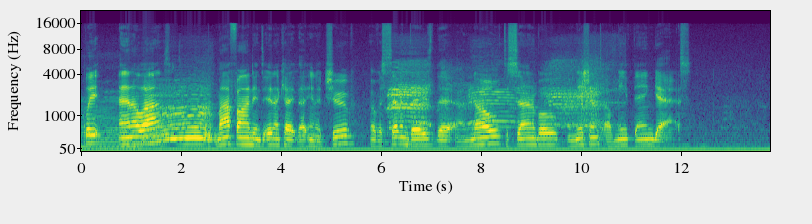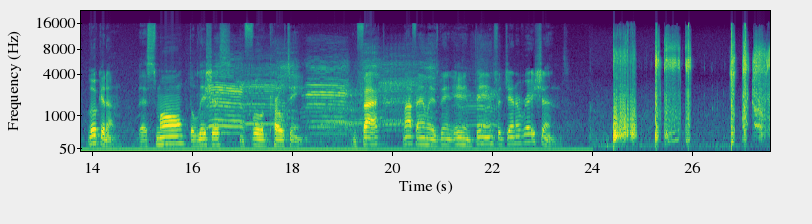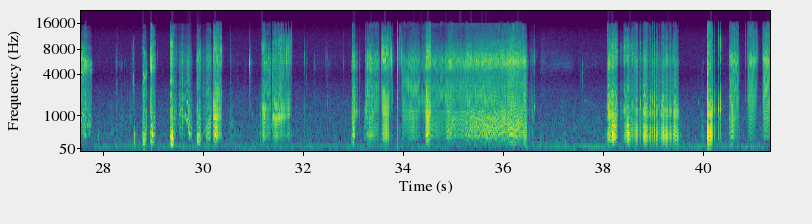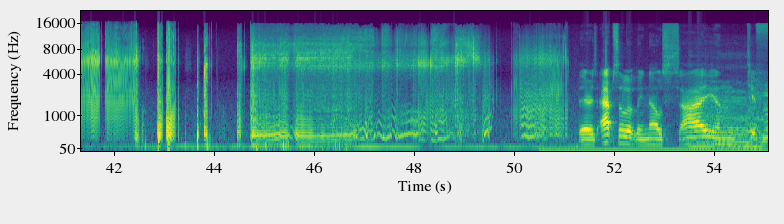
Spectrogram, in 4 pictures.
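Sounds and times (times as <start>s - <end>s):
comic fart sounds: 24.4s - 26.1s, 26.7s - 27.8s, 28.6s - 30.5s, 31.1s - 31.8s, 33.0s - 36.7s, 38.1s - 51.2s.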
